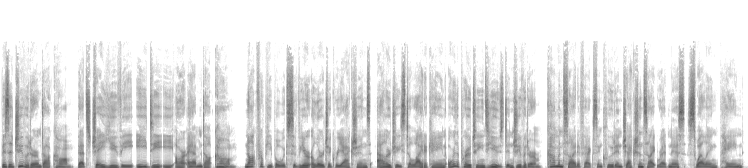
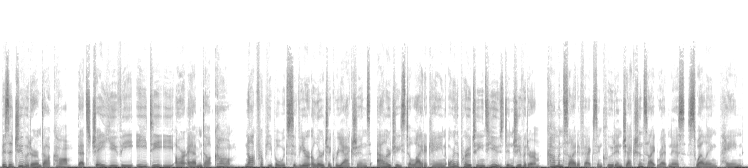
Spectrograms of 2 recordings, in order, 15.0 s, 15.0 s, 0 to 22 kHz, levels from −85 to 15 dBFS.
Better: first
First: none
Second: low rumble; noticeable; throughout; 15 dB below the speech

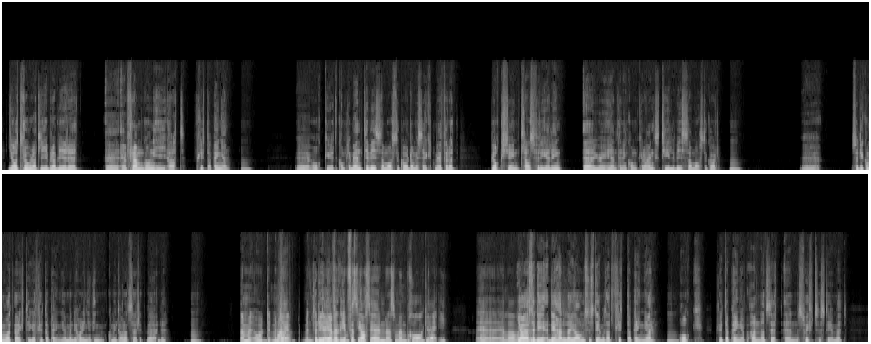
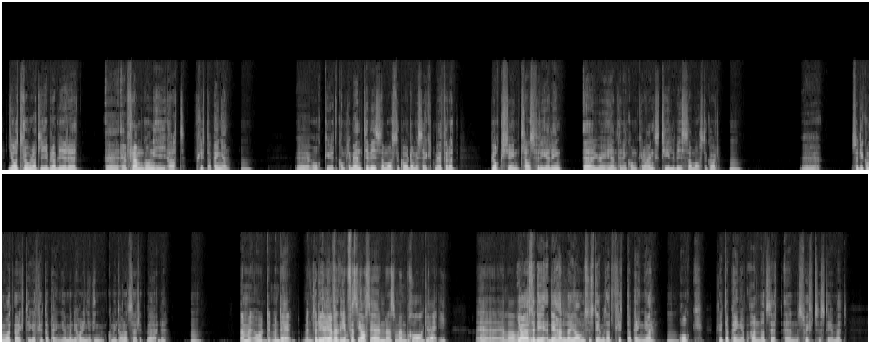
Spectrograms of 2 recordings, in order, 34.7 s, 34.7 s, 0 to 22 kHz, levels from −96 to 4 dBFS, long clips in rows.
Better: second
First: dog barking; noticeable; at 23 s; peak 1 dB below the speech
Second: none

